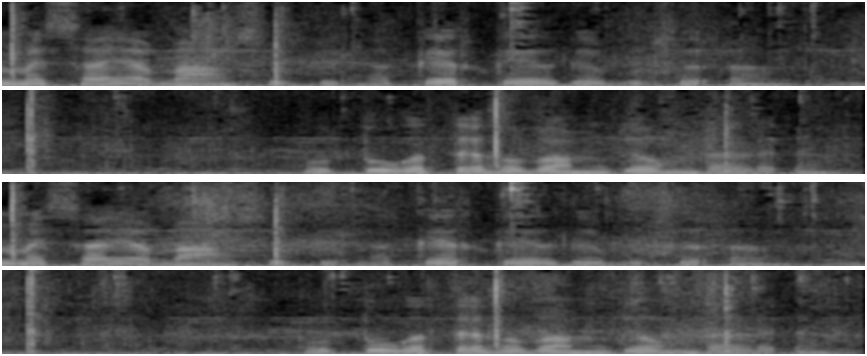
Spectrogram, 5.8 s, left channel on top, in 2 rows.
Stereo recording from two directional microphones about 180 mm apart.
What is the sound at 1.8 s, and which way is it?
Speech, 20° left (ahead or behind).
